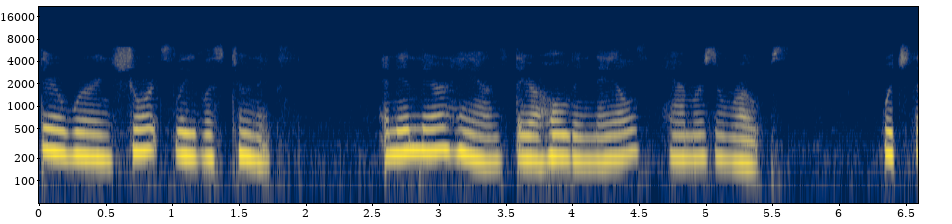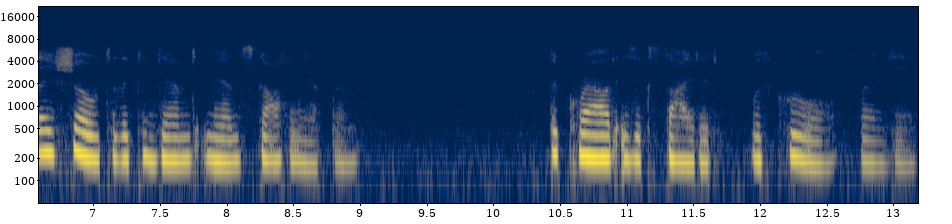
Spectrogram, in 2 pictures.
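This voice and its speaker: Somewhat breathy, a woman speaks with fairly even intonation and long, frequent pauses. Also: medium pitch for a woman, moderate pace. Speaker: audiobook reader. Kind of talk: dramatic religious reading.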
